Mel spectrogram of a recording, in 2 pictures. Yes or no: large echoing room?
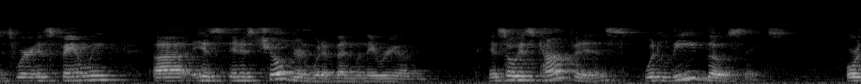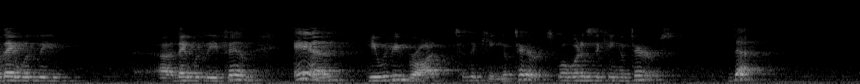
yes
